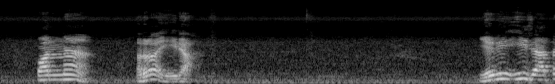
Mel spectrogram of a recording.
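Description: A young man speaks calmly and close up, in short phrases with pauses.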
